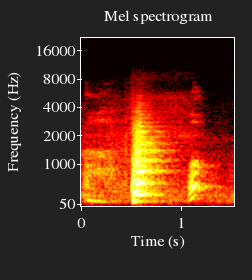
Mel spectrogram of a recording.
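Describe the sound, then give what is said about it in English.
A loud, brassy fart bursts out, followed half a second later by a shorter, softer toot, with no talking around it. “Shane, Jesus. Excuse me. Barking spider vector.”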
